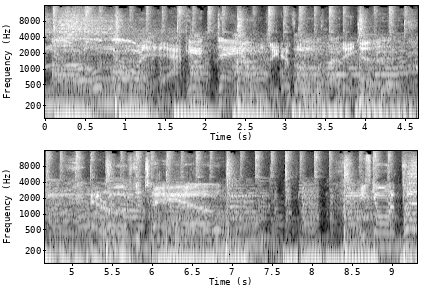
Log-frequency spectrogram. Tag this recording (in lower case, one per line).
music
rhythm and blues
blues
